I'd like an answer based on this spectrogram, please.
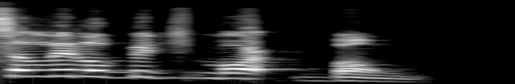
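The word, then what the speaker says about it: bom: question a survival Mike we don't finish our words with n okay if it's to sound like that it's with m okay uh this okay in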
